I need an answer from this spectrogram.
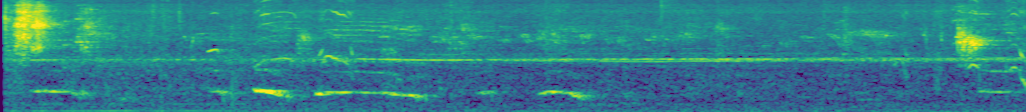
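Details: New Miniature Schnauzers in Oaxaca, Mexico, giving soft, thin whines that slide and bend, a few short cries clustered near the middle. A steady high electrical tone and low rumble run underneath.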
